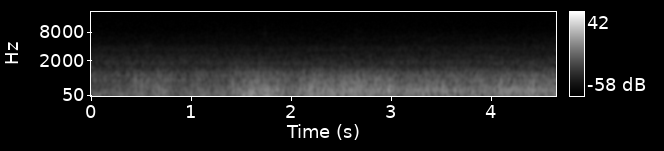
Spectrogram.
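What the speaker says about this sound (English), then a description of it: "You could hear the thunder, but we didn't yet have the rain" Low rumbling of distant thunder rolling under steady rain-like hiss, swelling slightly partway through, with no voices.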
